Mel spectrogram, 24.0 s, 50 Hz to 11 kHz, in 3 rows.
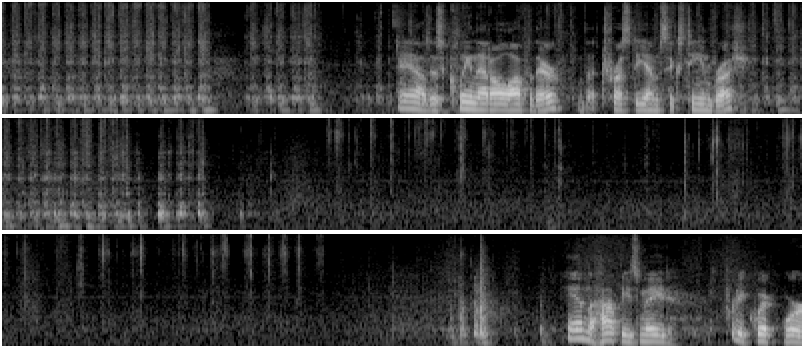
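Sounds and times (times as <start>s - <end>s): brush scrubbing metal threads: 0.0s - 10.6s.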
